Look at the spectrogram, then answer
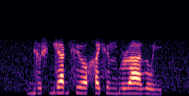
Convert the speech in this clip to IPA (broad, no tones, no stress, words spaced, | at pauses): ɡʲoʃ ɡʲaːɡxʲoːχɛxʲo mbuɭaːzuj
